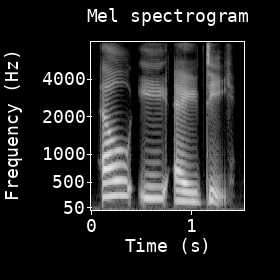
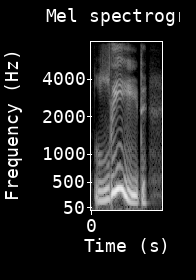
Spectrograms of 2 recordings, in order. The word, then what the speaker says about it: lead: A perfect example is L E A D. If it's pronounced lead, it means to guide someone.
